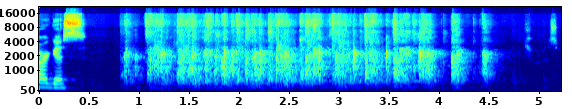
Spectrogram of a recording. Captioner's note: all applauding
